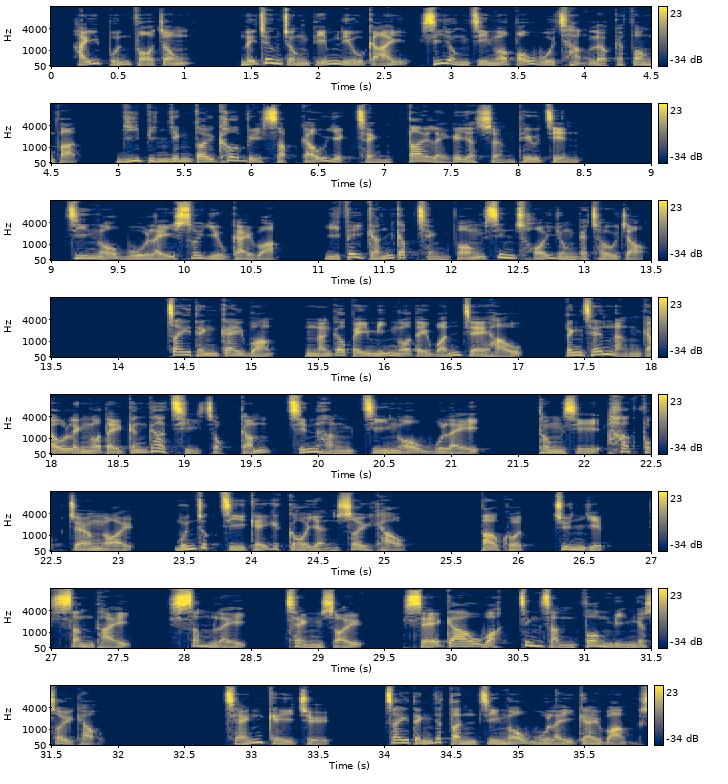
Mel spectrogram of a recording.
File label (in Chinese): 男 粤语; PTSD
